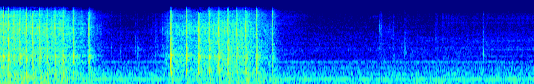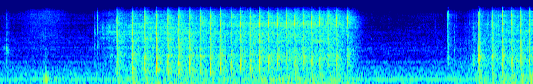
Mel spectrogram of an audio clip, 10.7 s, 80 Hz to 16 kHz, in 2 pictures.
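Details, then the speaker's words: Bachmann GE U36B model locomotive running in bursts: a rapid, sharp, rattling click from cracked gears, blamed on the poor material used for the gears in these motors. "it's that dread clicking noise these Bachman engines make due to a uh poor material used to uh put the gears in these motors"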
